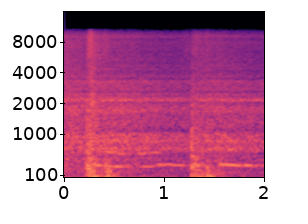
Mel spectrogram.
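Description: Two dull thumps about a second apart: a child's bare foot stomping down on a rug-covered floor, imitating a dinosaur's thundering footsteps.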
